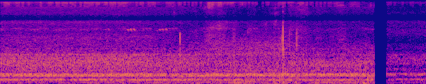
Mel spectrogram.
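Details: A honey bee swarm that has just left a beekeeper's hive settles onto a tree branch while searching for the queen, humming steadily in a dense, low drone of countless wingbeats.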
